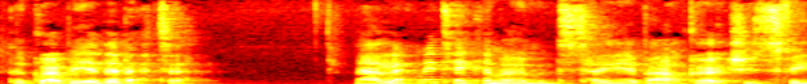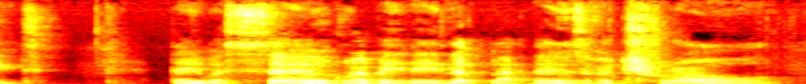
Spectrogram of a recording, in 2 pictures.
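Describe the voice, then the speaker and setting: Female British storyteller, teacher reading to children, slightly low voice, echoey room. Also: a little mellow.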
